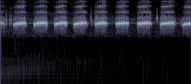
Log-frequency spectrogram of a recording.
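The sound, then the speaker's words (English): A frog's old, lower-pitched mating call repeats as a steady train of loud, buzzy pulses, roughly four or five per second, with no voices and only a faint low rumble at the very start. “Now that may sound like a pretty simple solution, but changing their calls to cope with the noisy environment is actually quite extraordinary for frogs.”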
